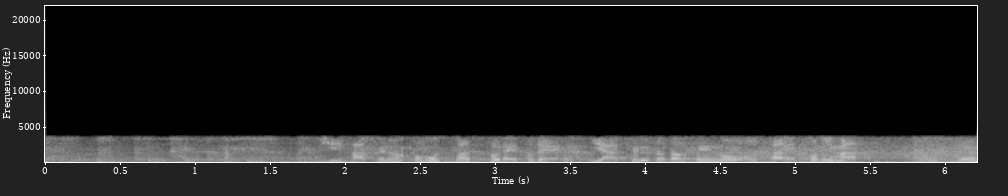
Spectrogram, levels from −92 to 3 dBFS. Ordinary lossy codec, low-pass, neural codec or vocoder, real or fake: none; 3.6 kHz; codec, 16 kHz in and 24 kHz out, 1.1 kbps, FireRedTTS-2 codec; fake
